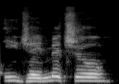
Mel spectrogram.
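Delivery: ordinary talk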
